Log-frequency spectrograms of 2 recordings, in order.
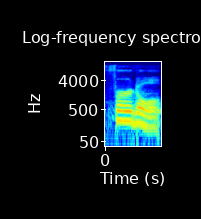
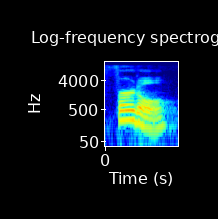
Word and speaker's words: fertile: right so what does fertile mean you guys and be careful with the pronunciation it's pronounced ill ill so if you're practicing say it out loud with me fertile fertile yeah it means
